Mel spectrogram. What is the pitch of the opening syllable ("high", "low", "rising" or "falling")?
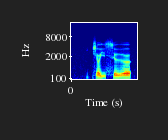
low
